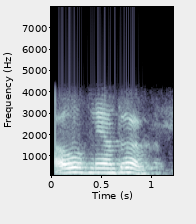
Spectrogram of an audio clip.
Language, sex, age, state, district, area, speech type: Odia, female, 45-60, Odisha, Angul, rural, conversation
